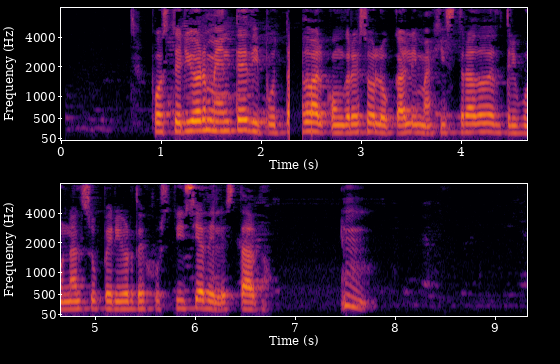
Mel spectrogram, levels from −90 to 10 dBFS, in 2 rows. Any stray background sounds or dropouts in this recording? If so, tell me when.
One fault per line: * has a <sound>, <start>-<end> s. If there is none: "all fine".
* has a dropout, 2.3-2.4 s
* has a throat clearing, 7.4-7.8 s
